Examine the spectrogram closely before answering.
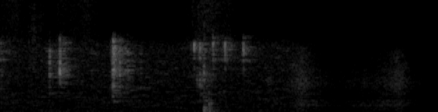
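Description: A block is placed with a soft thud.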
